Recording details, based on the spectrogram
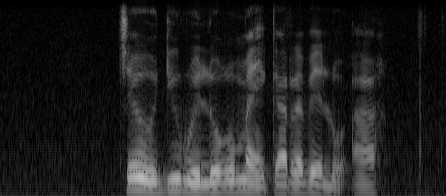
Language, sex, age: Northern Sotho, male, 20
